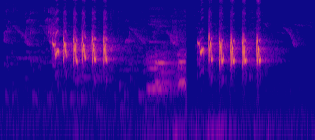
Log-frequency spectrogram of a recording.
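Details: Yellow-vented bulbul (trucukan) giving riwikan-style song meant to provoke quiet birds into singing: two quick runs of about six bright, chattering notes each, separated by a brief lower, slurred sound.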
